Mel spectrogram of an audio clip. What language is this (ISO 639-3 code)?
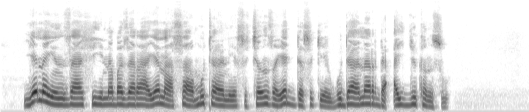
hau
